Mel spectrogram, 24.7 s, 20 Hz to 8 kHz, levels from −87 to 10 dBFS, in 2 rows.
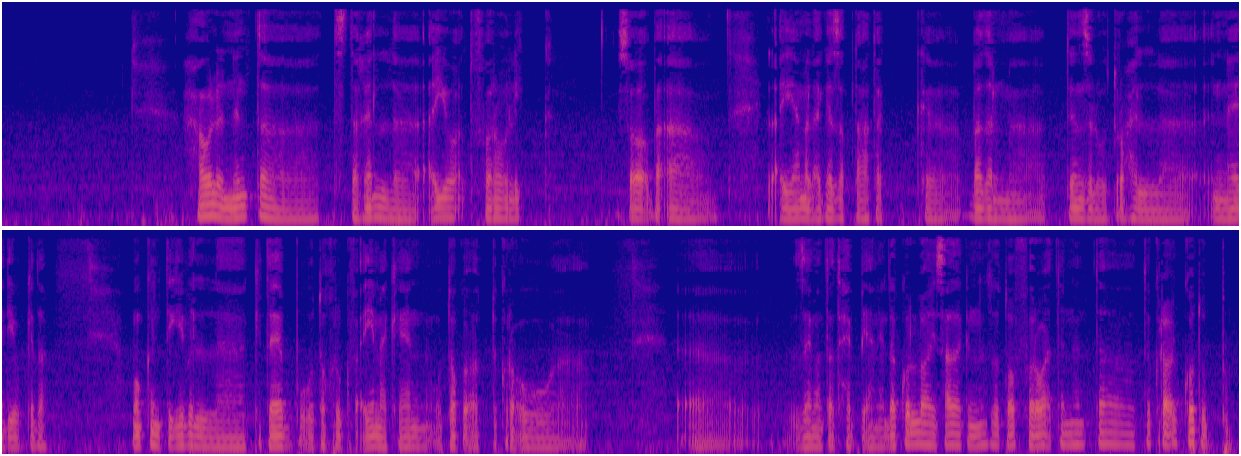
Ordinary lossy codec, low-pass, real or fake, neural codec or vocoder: MP3, 32 kbps; 7.2 kHz; real; none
